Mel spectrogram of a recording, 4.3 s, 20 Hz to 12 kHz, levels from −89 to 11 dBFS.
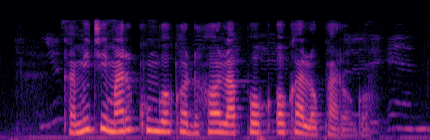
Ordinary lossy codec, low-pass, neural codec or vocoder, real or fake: AAC, 64 kbps; 7.2 kHz; none; real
